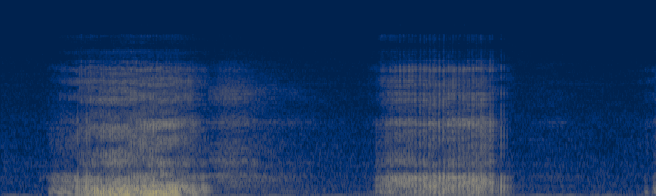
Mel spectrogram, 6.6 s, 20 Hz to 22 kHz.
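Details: Two loud, low, rattling in-breath snores, each about 1.5 s, with quieter breaths between, from a young woman passed out drunk at 5 AM after a bonfire party; night-vision camera recording.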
